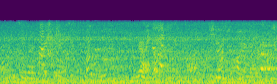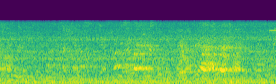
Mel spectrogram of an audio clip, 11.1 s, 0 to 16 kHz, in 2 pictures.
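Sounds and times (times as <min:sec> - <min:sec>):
people talking: 0:00.0 - 0:11.0
dog barking and yipping: 0:05.2 - 0:05.7, 0:07.8 - 0:10.6.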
